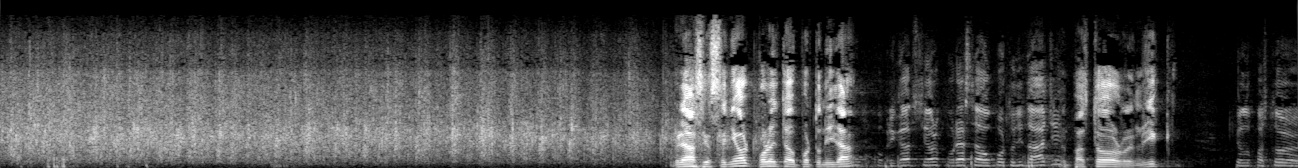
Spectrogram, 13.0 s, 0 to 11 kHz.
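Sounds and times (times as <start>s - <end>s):
crowd applauding: 0.0s - 8.0s
speech: 6.8s - 11.8s, 12.4s - 12.9s.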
